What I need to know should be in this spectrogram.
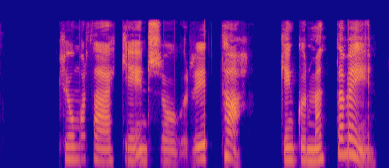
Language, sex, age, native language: Icelandic, female, 40-49, Icelandic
